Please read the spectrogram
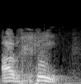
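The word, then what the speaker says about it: ارخي (ἀρχή): الراجل اختار ان هو بينطق خي مش شي، ان ارخي.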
